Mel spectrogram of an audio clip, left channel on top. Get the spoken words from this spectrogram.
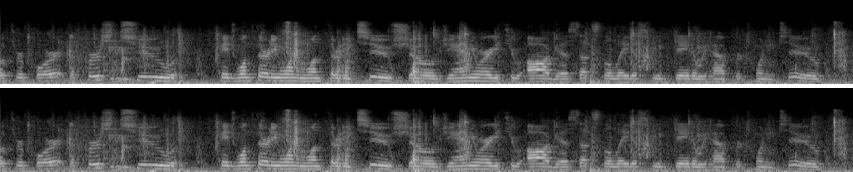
report. The first two, page 131 and 132, show January through August. That's the latest week data we have for 22.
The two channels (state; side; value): identical; both; correlation 1.00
